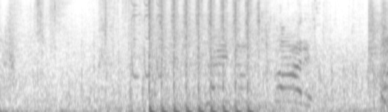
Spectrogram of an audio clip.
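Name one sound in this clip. A rifle fires a rapid burst close by.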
